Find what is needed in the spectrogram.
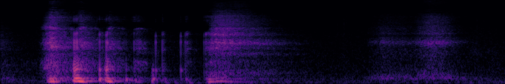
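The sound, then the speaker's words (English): A dog snores: a rattling, snorting inhale followed by a breathy hiss, then a softer, fainter breath a moment later. No one speaks. “My dog is snoring.”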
